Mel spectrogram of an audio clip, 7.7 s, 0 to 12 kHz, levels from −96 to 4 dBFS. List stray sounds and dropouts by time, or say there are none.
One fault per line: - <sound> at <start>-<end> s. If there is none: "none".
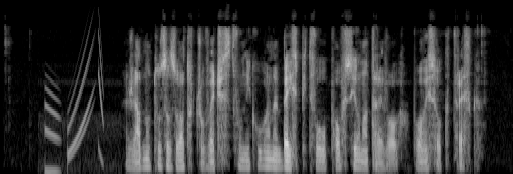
- chirp at 0.7-1.6 s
